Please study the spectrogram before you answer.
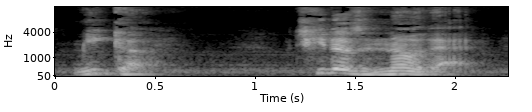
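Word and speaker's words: Mieke: but it's spelled m-i-e-k-e which is a german female name pronounced mika which he doesn't know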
